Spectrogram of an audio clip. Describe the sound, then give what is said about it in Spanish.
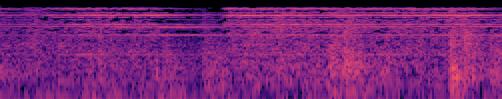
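A shrill electric doorbell buzzes on and on, breaking off for a split second before sounding again just as steadily, with a high, piercing tone and no voices. “Están llamando. Ya lo sé. ¿Y por qué no va a abrir?”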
